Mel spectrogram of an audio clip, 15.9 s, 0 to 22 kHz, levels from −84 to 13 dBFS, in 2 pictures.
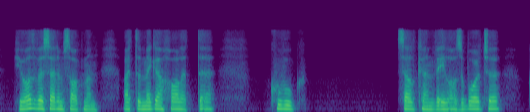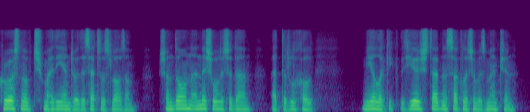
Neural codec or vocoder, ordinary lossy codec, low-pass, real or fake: codec, 16 kHz, 0.2 kbps, FocalCodec; none; 7.2 kHz; fake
